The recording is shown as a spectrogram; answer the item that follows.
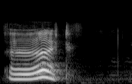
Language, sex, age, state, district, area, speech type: Kashmiri, female, 30-45, Jammu and Kashmir, Shopian, urban, read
